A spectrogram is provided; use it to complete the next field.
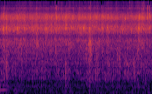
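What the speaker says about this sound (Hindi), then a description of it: "तो इन दोनों चीज़ों को पहले तो मैं भून लेती हूँ।" Finely chopped onion and green chillies sizzle in hot oil, a loud, steady crackling hiss throughout with a few faint stirring knocks.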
